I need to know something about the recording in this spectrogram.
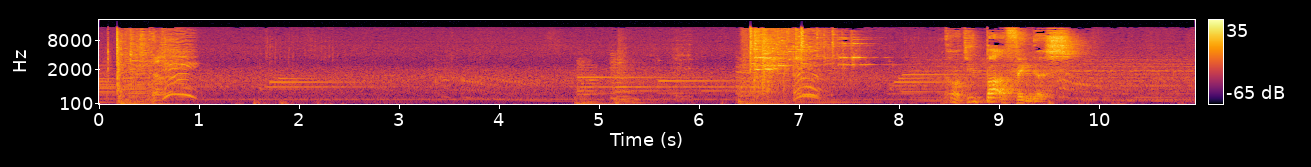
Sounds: inside a small room, speech, music

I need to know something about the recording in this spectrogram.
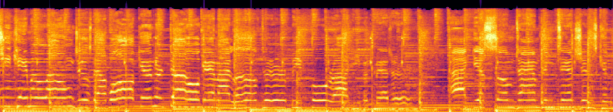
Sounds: music

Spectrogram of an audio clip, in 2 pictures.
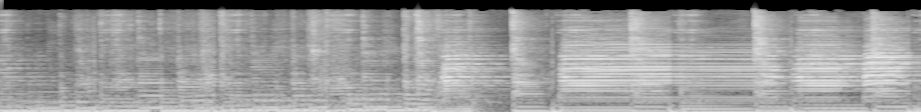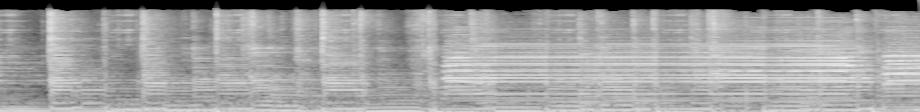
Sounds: guitar, musical instrument, music

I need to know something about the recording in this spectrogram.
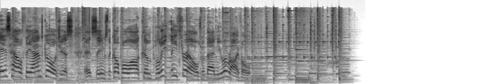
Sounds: music, speech

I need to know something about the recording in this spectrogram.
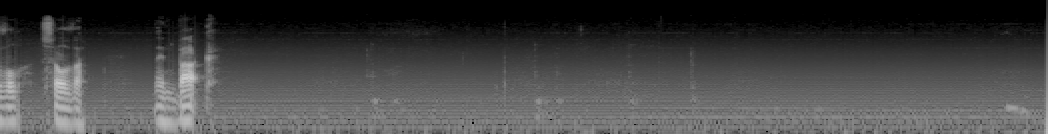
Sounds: speech

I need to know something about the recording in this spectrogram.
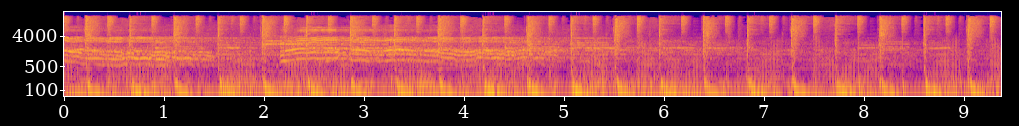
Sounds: music

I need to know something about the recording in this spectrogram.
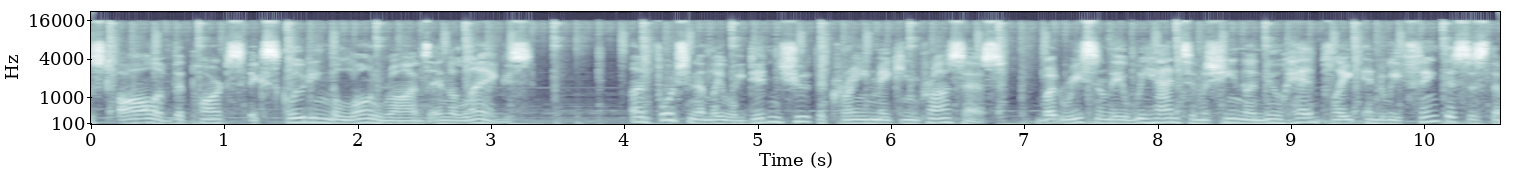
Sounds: music, speech

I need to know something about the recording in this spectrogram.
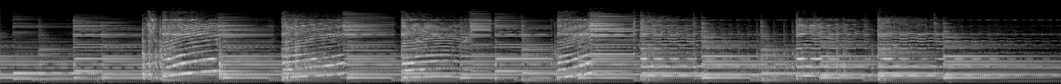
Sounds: slide guitar

